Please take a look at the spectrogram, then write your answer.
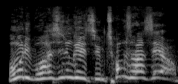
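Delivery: high, loud scolding of a mother-in-law; retold yelling. Daughter-in-law turns on her mother-in-law once husband leaves, retold yelling. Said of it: "막 소리 지르는 거야".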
